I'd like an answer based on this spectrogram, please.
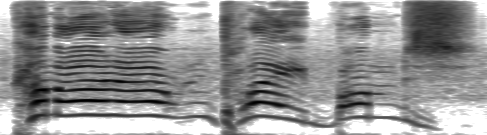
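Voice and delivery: high, loud heckle from the stands; crowd yell. A narrator's reading. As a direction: yell it at the team like a rowdy fan. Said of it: "the crowd yelled".

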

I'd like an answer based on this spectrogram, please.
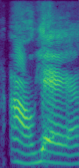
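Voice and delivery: loud, high retort; defiant dog owner. A narrator's reading. Dog owner answers the pedigree rule, defiant. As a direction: challenge him, high and loud.

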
